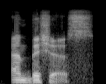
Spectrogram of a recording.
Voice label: "ambitious", British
